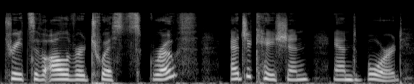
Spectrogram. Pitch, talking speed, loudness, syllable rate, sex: 230 Hz, 115 wpm, -18 LUFS, 3.8 syllables/s, female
